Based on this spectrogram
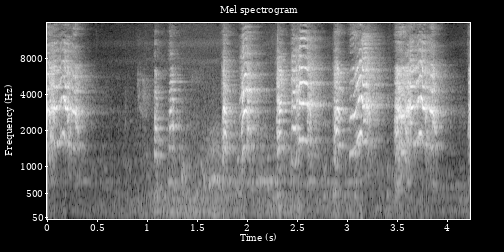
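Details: Wild yellow-vented bulbul giving bursts of bright, bubbly chattering notes, roughly two per second and uneven in pace, with short pauses between phrases.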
